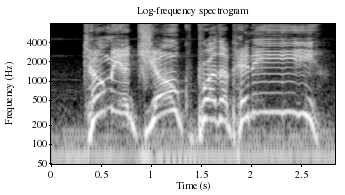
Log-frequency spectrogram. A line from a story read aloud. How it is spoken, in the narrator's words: He bellowed, fully expecting laughter to break out at any moment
